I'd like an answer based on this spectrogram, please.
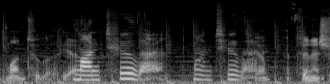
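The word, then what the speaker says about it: Mäntylä: so we're at monela I say it right manula yeah manula manula yep finish for of the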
